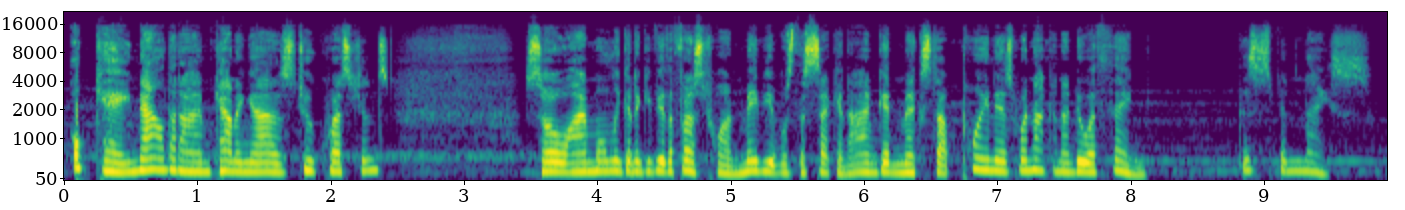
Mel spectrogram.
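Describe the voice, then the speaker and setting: Man putting on high-voiced, breezy goddess of fate. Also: fairly even intonation, fairly quick, a little hiss or hum, close to an everyday voice. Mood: breezy, offhand. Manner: offhand, chummy, calls listener sweetie. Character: breezy, folksy female Fates, casual elder goddesses. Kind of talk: video game character practice.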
